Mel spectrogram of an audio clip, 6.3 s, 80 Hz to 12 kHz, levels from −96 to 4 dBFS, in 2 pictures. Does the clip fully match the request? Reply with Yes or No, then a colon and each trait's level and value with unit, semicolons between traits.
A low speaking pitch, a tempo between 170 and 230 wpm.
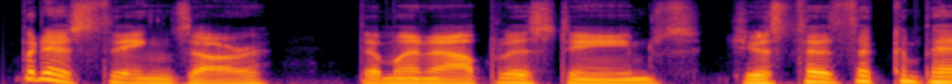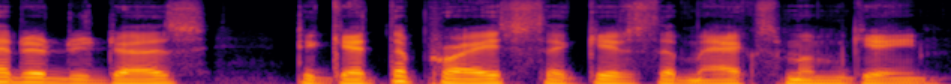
Yes: low, 115 Hz; average, 200 wpm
